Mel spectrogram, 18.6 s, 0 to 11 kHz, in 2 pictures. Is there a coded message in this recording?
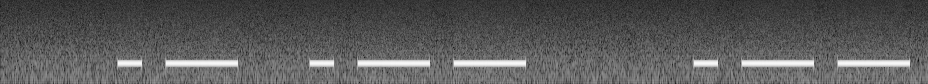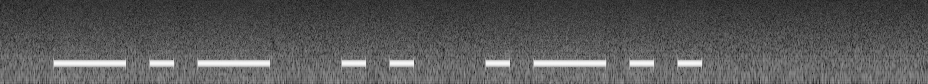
Yes: Morse code (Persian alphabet) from 1.1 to 16.4 s, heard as a keyed tone, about 5 wpm, 710 Hz. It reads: او وکیل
